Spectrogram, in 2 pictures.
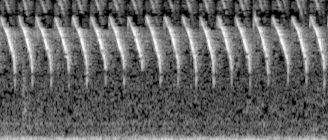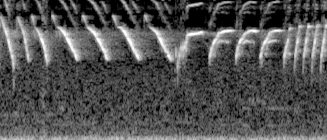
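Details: Belgian canary in song, offered to encourage other canaries to sing: a long series of clear whistled notes sweeping downward, roughly three each second, later quickening into tight, stuttering high twitters.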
